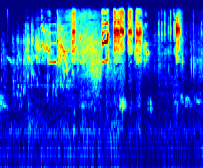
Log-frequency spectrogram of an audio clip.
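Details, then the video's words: Budgerigars chattering: a continuous scratchy warble that breaks into louder squawky chirps and a few short whistled notes, uneven in rhythm, with a faint background murmur. "Cute Budgies Chirping Sounds"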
